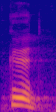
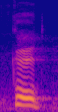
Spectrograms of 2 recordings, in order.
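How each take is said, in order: No difference in how they are said.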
